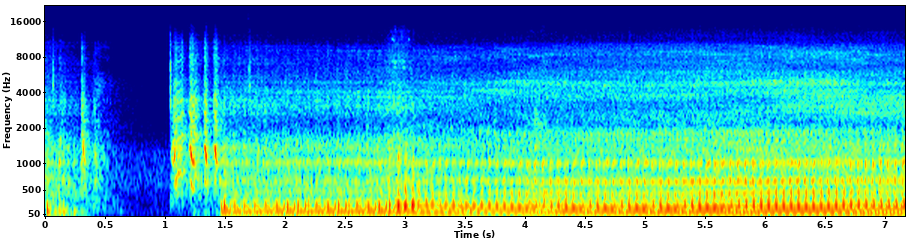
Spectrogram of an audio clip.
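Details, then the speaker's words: 1999 Kawasaki ZRX1100, airbox deleted, restart after sitting twelve years: cranks, catches and idles with a lopsided beat near four per second; missing on one cylinder, number 4 cylinder cold. "Definitely missing on one cylinder. All right, this number 4 cylinder is cold."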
